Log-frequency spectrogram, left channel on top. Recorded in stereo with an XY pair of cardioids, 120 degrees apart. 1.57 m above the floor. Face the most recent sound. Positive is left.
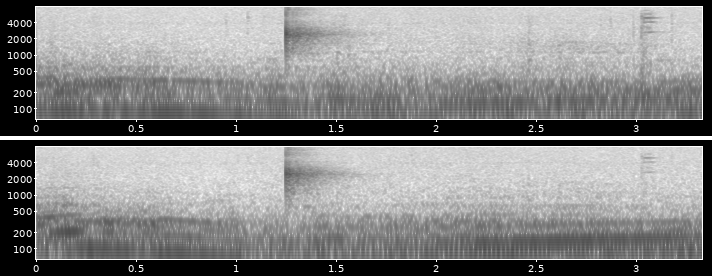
turn(degrees=15)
